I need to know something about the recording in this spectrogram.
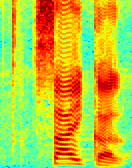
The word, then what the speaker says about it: cycle: देखिए यहाँ पर सी का उच्चारण क्या हो गया, स हो गया, ठीक है। तब ना हम इसे साइकिल पढ़ेंगे, क्या पढ़ेंगे, साइकिल, ओके।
